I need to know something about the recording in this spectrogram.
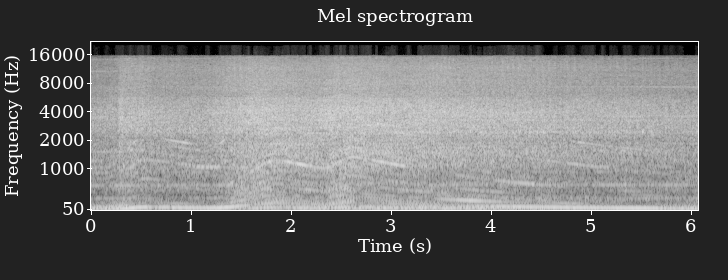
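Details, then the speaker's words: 1982 Ferrari 400i V12 with CIS injection and automatic gearbox, warm after running: smooth, even engine note climbs and falls cleanly through free revs with no knocks or rattles; normal, solid-sounding V12. "I think the motor is pretty pretty solid overall and sounds good so go and rev it up another time"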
